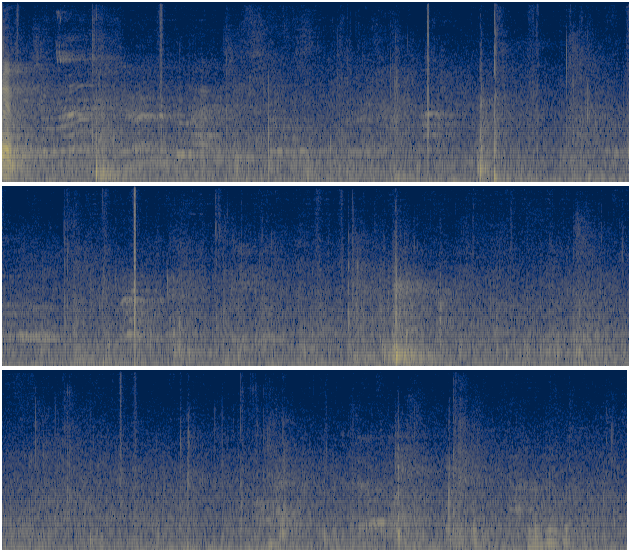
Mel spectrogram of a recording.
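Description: Soccer balls being kicked and bouncing on a hardwood gymnasium floor: scattered sharp thumps, the sharpest about halfway through and another a couple of seconds later, with faint voices in the background.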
